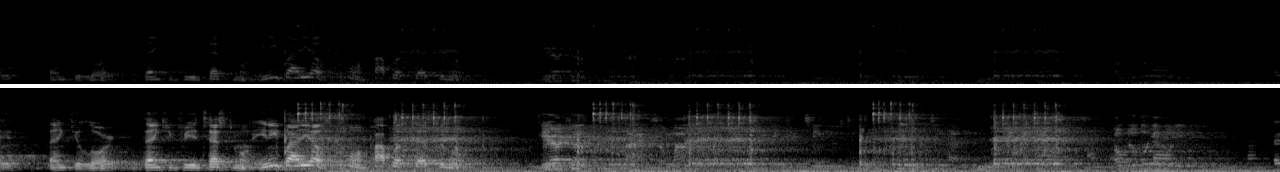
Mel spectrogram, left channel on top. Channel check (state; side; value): quieter; left; 29.0 dB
